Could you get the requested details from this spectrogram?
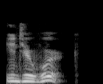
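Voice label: "interwork", British English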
